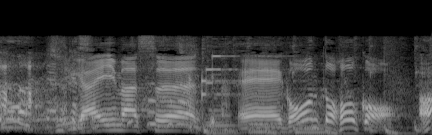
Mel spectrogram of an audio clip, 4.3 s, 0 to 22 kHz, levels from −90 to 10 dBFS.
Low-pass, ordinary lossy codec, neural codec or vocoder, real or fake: 7.2 kHz; none; none; real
